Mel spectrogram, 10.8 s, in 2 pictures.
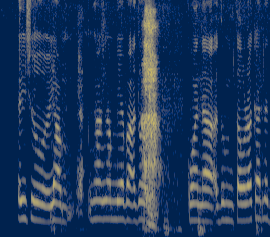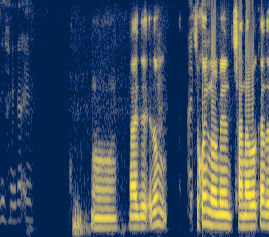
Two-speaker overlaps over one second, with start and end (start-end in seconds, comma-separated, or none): none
